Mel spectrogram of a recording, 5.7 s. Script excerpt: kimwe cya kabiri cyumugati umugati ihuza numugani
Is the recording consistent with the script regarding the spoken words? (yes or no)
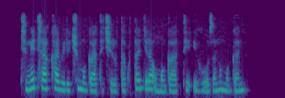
no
